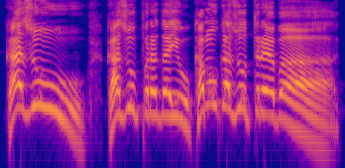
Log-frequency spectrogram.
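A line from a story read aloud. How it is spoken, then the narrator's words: Shouting. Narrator (Belarusian): крычаў нехта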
